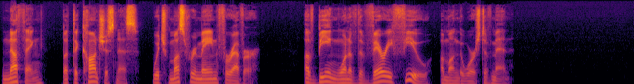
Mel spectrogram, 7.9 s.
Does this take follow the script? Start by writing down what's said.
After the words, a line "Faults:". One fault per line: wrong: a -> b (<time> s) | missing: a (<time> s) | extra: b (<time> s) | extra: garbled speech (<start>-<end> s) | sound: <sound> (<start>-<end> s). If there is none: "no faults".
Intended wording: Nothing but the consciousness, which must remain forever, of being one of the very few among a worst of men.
Nothing but the consciousness, which must remain forever, of being one of the very few among the worst of men.
Faults:
wrong: a -> the (5.7 s)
